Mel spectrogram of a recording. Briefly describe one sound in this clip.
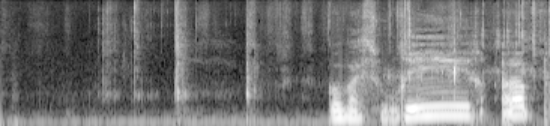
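A plastic capsule clicks as it is pried open.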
